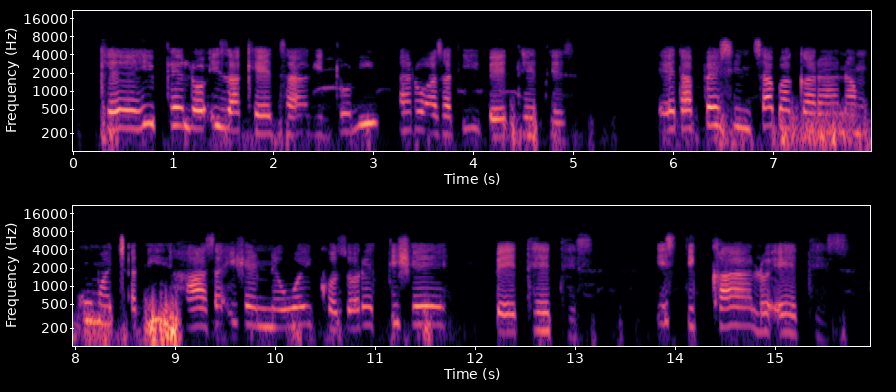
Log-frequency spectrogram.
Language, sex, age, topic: Gamo, male, 25-35, government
